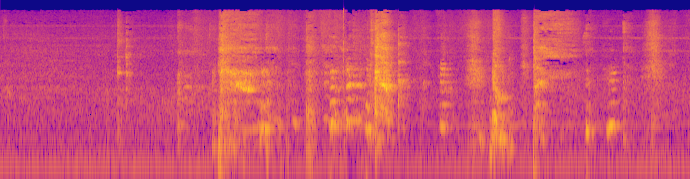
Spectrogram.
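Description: A man coughing and gagging in a string of irregular bursts, starting a couple of seconds in, as he reacts to swallowing a raw egg yolk.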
